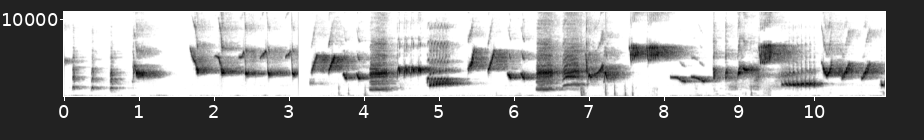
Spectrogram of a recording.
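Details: Calling female Asian pied starling trying to attract a male: a long, varied sequence of squeaky chatters, clipped whistles and harsh bursts, with fluctuating pitch and few pauses, and faint clicks in the background.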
